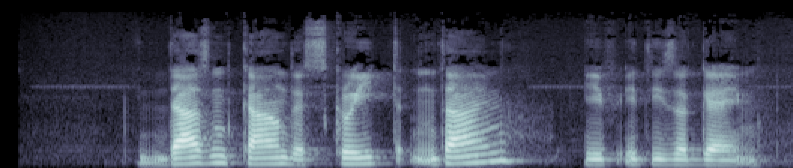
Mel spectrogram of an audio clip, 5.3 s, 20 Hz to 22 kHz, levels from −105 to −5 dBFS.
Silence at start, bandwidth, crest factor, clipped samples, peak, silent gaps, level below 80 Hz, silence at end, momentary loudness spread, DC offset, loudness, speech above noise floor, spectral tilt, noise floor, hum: 0.9 s; 14 kHz; 22 dB; under 0.1%; -2 dBFS; none; -72 dBFS; 0.25 s; 13 LU; under 0.1%; -24 LUFS; 42 dB; -5.5 dB/octave; -66 dBFS; none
